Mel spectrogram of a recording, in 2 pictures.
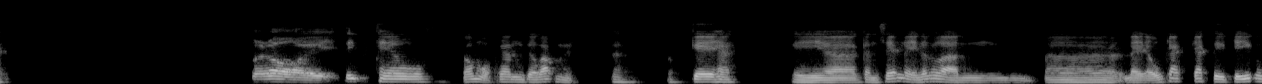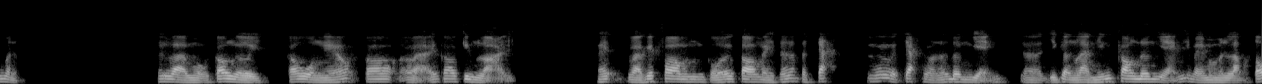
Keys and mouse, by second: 0.6 click, 3.4 click, 6.0 click, 12.5 click, 15.7 middle click, 18.2 middle click.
